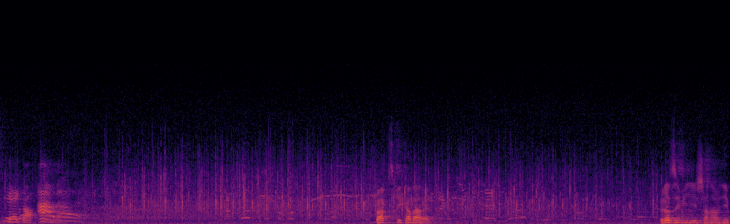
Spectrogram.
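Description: An audience claps and cheers.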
